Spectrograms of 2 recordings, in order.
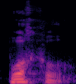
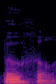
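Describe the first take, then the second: First: The middle consonant is a hard k sound. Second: The middle consonant is a breathy ch sound.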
